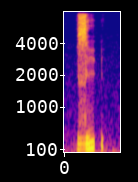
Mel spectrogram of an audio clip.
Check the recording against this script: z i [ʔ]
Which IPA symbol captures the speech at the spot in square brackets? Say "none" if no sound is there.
ʔ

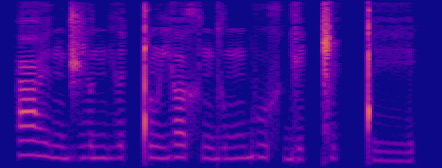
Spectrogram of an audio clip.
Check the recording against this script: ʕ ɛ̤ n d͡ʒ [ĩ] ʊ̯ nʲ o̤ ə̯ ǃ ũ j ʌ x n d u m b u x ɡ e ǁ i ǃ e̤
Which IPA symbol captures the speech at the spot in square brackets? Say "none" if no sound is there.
i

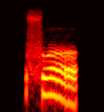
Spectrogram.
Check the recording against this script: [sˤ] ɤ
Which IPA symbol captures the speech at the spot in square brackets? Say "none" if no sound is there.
sʷ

